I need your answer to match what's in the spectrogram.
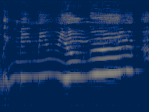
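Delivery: very high, loud squeaky voice; cartoonish high whimper; silly squeak. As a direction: squeal it in a tiny mock voice. Silly voice describing her vitamins.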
